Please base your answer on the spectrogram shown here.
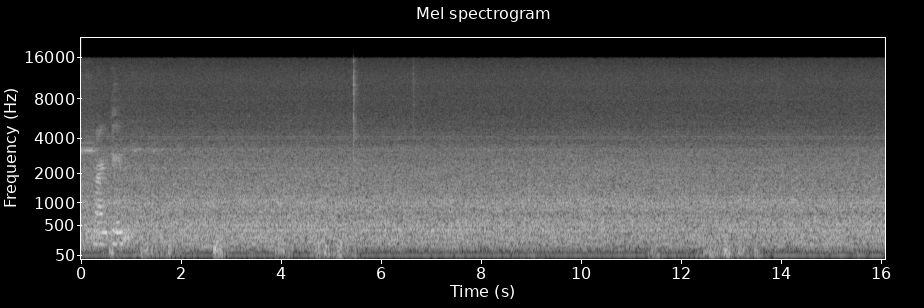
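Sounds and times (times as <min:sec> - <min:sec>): loud rushing noise: 0:00.0 - 0:09.0.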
